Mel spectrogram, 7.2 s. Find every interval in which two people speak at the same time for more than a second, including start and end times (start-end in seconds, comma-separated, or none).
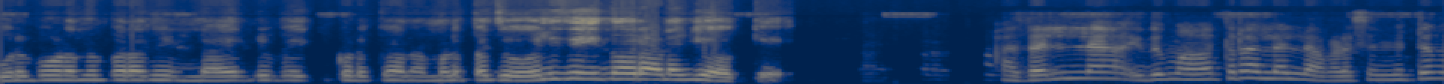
none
